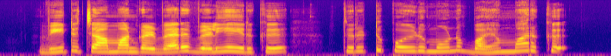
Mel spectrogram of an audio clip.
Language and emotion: Tamil, fearful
